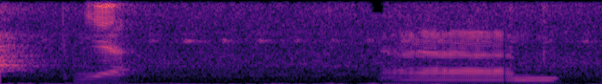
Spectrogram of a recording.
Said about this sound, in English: Is that your puppy dog in the background? Yeah, I'm sorry about that.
